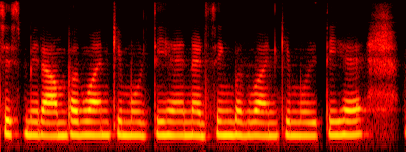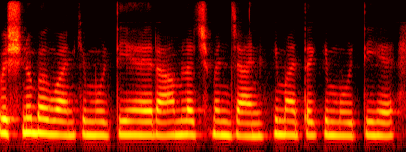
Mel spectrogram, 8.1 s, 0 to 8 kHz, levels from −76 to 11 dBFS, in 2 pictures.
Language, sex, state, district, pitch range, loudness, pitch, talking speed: Hindi, female, Chhattisgarh, Raipur, 225-235 Hz, -18 LUFS, 230 Hz, 170 wpm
